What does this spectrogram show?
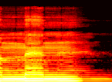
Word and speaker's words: аминь: Если посмотреть, как это произносится в Ватикане, то это всегда произносится как «аминь».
